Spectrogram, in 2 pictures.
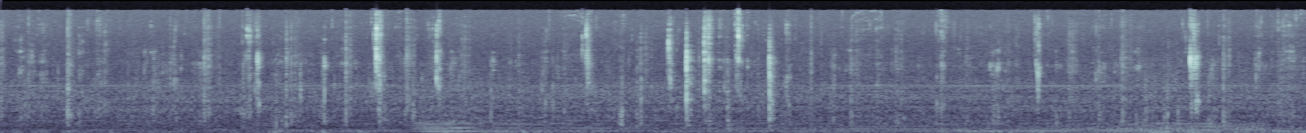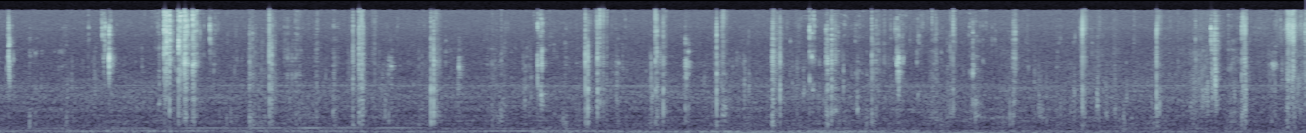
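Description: A young man chews food noisily and smacks his lips close to a microphone.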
